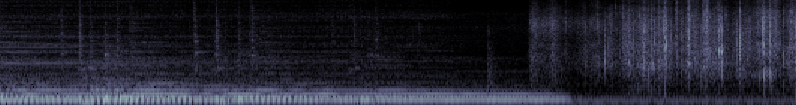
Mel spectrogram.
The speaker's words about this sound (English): Again, and hear the pitter patter, pitter patter, pitter patter, pitter patter, pitter patter, pitter patter, pitter patter of the rain.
